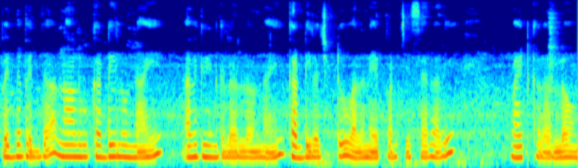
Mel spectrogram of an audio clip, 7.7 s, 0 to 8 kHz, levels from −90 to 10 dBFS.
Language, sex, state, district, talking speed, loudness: Telugu, female, Telangana, Mahabubabad, 150 wpm, -15 LUFS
